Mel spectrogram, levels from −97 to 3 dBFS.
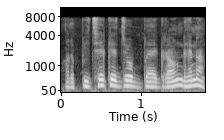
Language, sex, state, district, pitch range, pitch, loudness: Hindi, male, Chhattisgarh, Raipur, 145-185 Hz, 165 Hz, -13 LUFS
